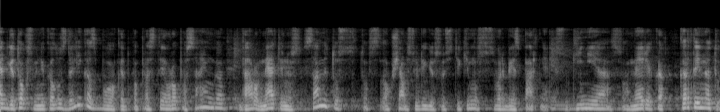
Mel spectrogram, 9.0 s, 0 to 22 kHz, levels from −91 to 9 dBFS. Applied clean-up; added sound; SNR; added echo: neural separator model SepFormer DNS4.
